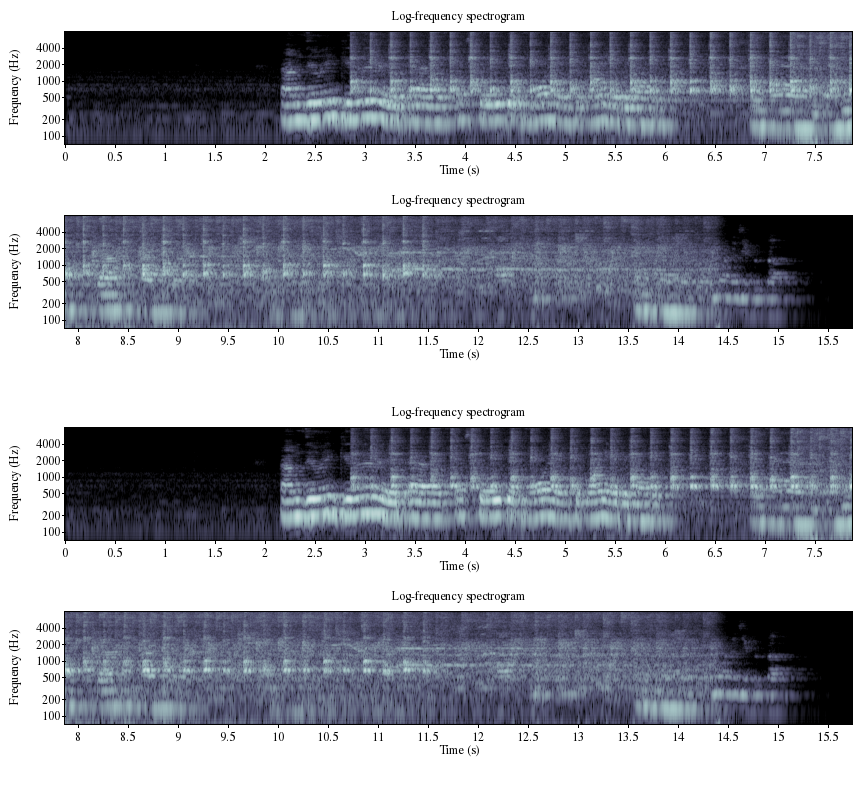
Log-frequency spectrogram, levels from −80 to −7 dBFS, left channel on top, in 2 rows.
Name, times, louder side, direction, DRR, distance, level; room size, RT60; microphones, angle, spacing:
voice 1, 2.2-6.0, right 3 dB, 65° right, -1 dB, 0.3 m, -27 dB
sound 1, 2.9-11.6, equal, 90° left, 0.7 m, -28 dB
voice 2, 6.7-9.2 13.6-14.3, left 2 dB, 35° left, -4 dB, 0.3 m, -32 dB
Applause / Crowd, 7.2-14.4, equal, 10° right, 0.6 m, -33 dB
voice 3, 12.1-13.0 13.8-15.0, right 1 dB, 10° left, -9 dB, 1.0 m, -40 dB
2.3 x 2.1 x 2.7 m, 0.66 s
head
